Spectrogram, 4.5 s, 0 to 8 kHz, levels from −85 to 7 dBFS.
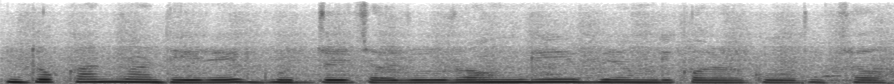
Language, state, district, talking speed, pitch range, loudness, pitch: Nepali, West Bengal, Darjeeling, 120 wpm, 205-225 Hz, -13 LUFS, 210 Hz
